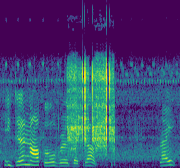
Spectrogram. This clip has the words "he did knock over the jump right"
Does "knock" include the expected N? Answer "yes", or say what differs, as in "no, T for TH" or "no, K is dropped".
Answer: yes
